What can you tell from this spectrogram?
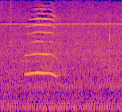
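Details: Little pet monkey crying because its mother is not caring for it: a single clear, tonal whine lasting about half a second that rises slightly and then falls, against a quiet indoor hum.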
